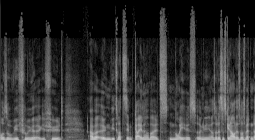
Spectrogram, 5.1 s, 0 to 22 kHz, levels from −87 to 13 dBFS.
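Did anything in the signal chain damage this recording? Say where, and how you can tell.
Yes. From 2.14 s, right after "wie früher gefühlt aber", to the end, the speech runs about 1.48 times faster and sounds rushed, yet the pitch stays put. This time-stretched section likely comes from processing that dropped short pieces to shorten it. A sample-rate mismatch would raise the pitch along with the speed.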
